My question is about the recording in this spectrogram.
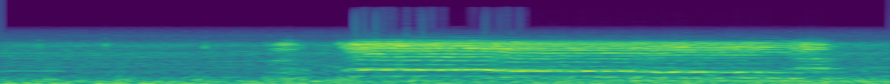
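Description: A long held musical note starts a little before halfway and sinks slightly in pitch as it goes, over a steady low outdoor rumble.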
